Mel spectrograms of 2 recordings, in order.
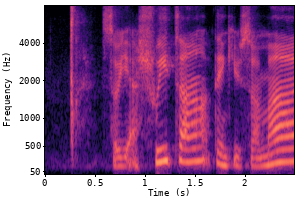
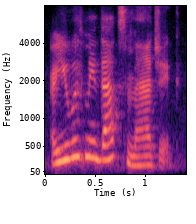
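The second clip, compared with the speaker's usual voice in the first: usual speaking voice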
